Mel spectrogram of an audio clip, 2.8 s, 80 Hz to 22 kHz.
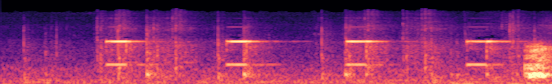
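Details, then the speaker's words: Training AED during a CPR demonstration: the voice prompt says to attach the pads to the chest and that a shock was delivered, to start CPR; steady metronome beeps at about 100 per minute pace chest compressions. "กดติดแผ่นไปที่หน้าอกนะครับผู้ป่วยได้รับการช็อให้เริ่มCPR"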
